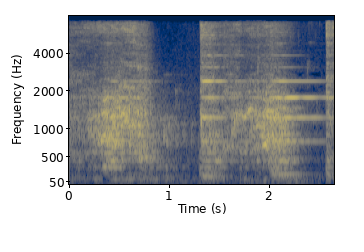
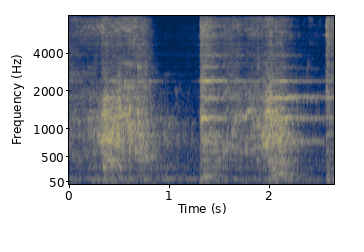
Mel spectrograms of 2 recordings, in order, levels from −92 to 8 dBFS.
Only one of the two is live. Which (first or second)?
first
